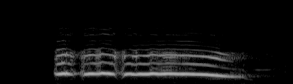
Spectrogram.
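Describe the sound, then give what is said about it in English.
A rooster crows once, loud, a few choppy opening notes giving way to a long sustained call that trails off and drops in pitch at the end. No one talks. “Okay, that was a rooster.”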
